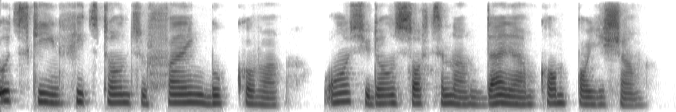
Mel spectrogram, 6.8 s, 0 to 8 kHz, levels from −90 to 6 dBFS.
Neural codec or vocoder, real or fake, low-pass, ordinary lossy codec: autoencoder, 22.05 kHz, a latent of 192 numbers a frame, VITS, trained on one speaker; fake; 7.2 kHz; AAC, 48 kbps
